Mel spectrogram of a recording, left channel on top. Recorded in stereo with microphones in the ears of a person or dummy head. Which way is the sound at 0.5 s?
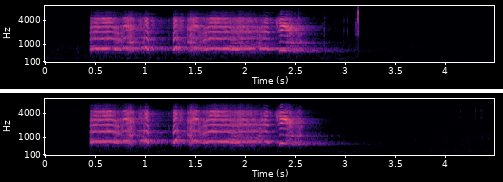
15° right (ahead or behind).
